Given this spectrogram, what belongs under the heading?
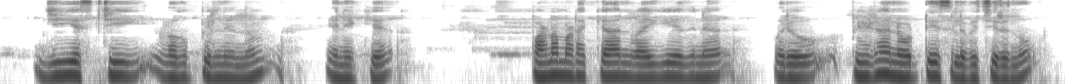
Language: Malayalam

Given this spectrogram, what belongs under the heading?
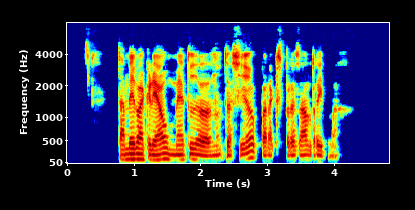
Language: Catalan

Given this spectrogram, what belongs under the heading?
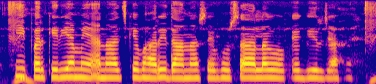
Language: Magahi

